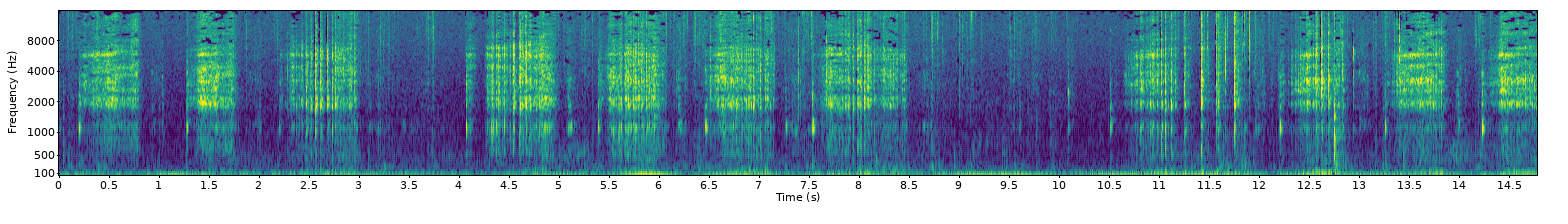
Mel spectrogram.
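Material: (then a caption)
Soap. A narrowed, solid, dry yellow bar of soap held in the hand is scraped with a utility knife blade, shaving off fine crumbs. Repeated crisp, raspy scraping strokes swell and fade in bursts, with bright crackling crunch over a soft low rumble.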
